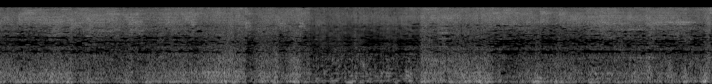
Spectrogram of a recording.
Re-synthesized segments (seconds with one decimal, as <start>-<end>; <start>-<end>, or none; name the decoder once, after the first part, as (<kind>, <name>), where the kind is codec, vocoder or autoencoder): 3.1-4.2 (vocoder, BigVGAN v2)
